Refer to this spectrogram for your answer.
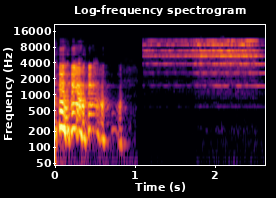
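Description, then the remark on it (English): After a brief moment of talking, a bright, sustained bell rings out to mark the session nearing its end, with a shimmering, high-pitched metallic tone that holds at an even loudness until the end. “And that is our bell, but that doesn't mean we're completely out of time.”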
